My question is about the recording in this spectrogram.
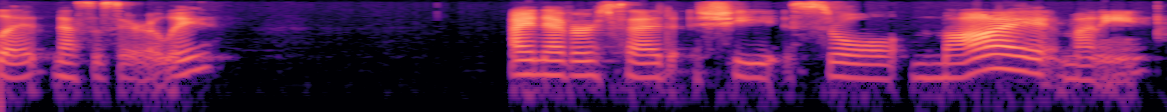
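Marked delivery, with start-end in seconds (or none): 2.5-5.8 slow delivery, "my" set apart and punched; emphatic, drawn-out "my"; stress on MY. Shown as a demonstration. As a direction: lean hard on the word "my". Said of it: "maybe she took somebody else's money".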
